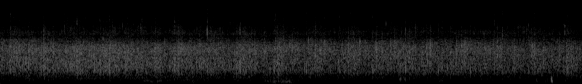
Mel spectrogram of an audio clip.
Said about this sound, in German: Hey, Applaus für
